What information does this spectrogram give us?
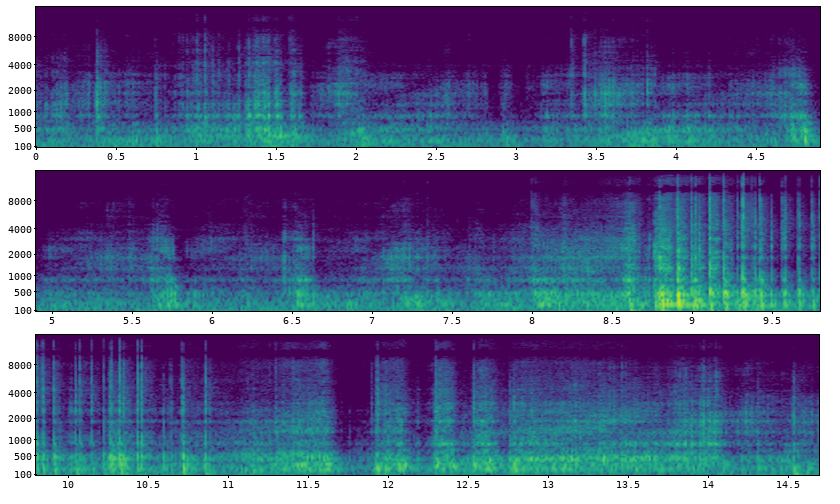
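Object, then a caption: Varnished wooden tabletop. Fingertips and nails of both hands scratch and scrape across a large, solid wooden tabletop with a glossy varnished finish. The rapid, irregular rustling scrapes are mostly low and mid in tone and swell into a louder, denser burst of scratching in the second half before easing off again.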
